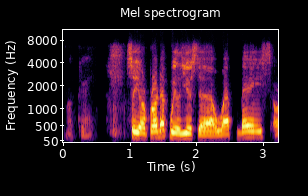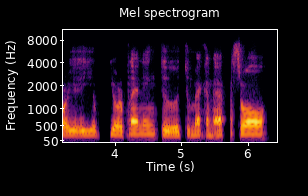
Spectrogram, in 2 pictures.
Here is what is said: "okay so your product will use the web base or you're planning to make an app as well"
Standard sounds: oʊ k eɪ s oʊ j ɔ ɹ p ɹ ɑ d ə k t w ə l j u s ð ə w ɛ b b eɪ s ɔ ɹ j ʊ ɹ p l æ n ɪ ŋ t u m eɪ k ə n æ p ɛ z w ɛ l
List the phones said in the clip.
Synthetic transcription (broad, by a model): oʊ k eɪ s oʊ j ɔ ɹ p ɹ ɑ d ə k t w ə l j u s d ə w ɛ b b eɪ s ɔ ɹ j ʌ ɹ p l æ n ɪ ŋ t u m eɪ k ə n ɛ f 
